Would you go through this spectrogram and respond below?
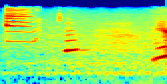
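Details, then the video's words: Bottle-fed kittens crawling out of their tent in a nursery at feeding time give short rising meows, a high thin cry then two lower ones, with a woman softly coaxing them. "Kittens Come Forth for Dinner!"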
